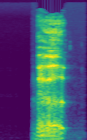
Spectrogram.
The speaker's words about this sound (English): … suppressed a small belch, apologizing for being crude.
